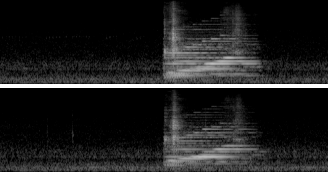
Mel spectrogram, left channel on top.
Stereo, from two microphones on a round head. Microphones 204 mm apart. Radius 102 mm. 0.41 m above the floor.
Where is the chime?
40° left (ahead or behind), 1.6 m.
